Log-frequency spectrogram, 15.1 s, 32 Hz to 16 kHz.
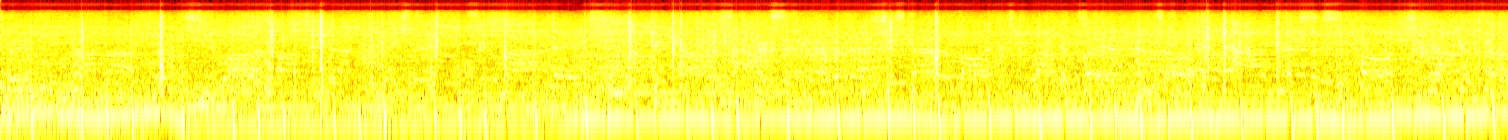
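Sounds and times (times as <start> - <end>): music with steady bass line: 0.0 - 15.0
skateboard impacts: 0.8 - 9.8, 10.4 - 13.2.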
